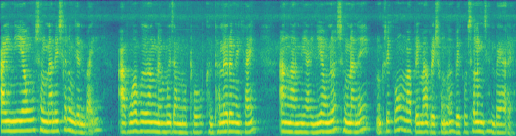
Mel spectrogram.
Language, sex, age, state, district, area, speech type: Bodo, female, 30-45, Assam, Kokrajhar, rural, spontaneous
